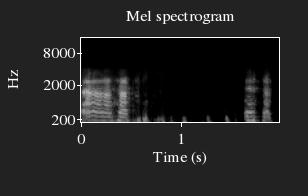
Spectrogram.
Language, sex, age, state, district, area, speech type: Malayalam, female, 45-60, Kerala, Alappuzha, rural, conversation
